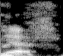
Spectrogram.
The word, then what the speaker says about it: poutine: I don't know if it's poutine or poutine. – Poutine. I say poutine because I'm from and born and raised in Montreal and I speak French. And there's always a silent S in any word you say in French. And that's why there's a poutin, but poutin is the word.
